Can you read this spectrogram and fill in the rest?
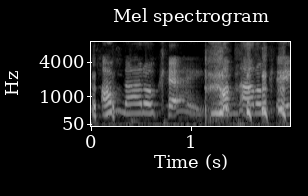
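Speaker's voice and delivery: high, tearful pleading.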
